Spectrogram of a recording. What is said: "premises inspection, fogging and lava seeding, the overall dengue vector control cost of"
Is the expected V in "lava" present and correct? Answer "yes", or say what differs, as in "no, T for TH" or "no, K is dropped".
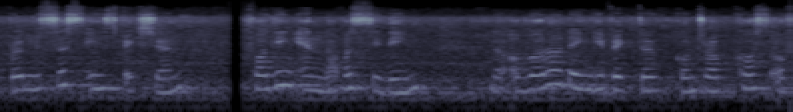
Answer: no, B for V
